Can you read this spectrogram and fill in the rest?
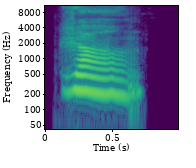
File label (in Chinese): "让", Chinese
